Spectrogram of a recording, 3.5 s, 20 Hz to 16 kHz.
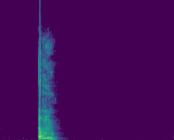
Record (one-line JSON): {"cough_length": "3.5 s", "cough_amplitude": 29204, "cough_signal_mean_std_ratio": 0.22, "survey_phase": "alpha (2021-03-01 to 2021-08-12)", "age": "65+", "gender": "Male", "wearing_mask": "No", "symptom_none": true, "symptom_onset": "3 days", "smoker_status": "Never smoked", "respiratory_condition_asthma": false, "respiratory_condition_other": false, "recruitment_source": "REACT", "submission_delay": "2 days", "covid_test_result": "Negative", "covid_test_method": "RT-qPCR"}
